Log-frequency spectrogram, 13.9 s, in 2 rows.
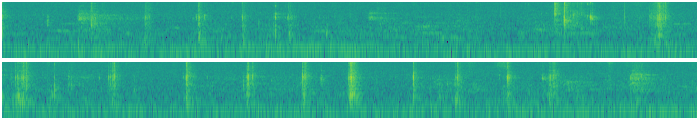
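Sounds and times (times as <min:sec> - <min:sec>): crunchy chewing: 0:00.0 - 0:03.9, 0:05.5 - 0:13.7.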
